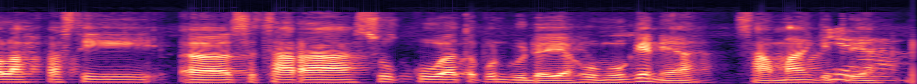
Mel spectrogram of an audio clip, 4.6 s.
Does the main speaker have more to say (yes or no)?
yes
